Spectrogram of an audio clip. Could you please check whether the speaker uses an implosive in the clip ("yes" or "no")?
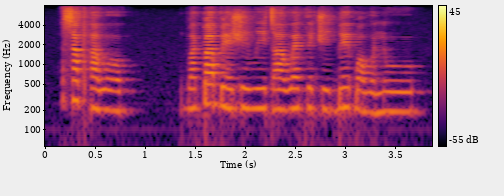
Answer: yes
